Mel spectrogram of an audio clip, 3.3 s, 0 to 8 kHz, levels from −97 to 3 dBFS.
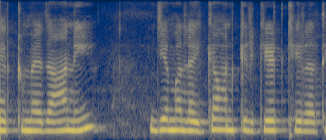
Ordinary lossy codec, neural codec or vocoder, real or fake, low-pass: none; codec, 16 kHz, 4 kbps, X-Codec, HuBERT features, trained on general audio; fake; none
